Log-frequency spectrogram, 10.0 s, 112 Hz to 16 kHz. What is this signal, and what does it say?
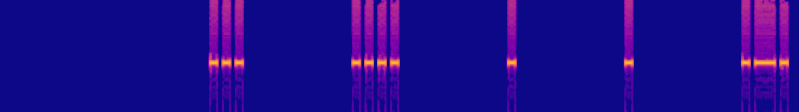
Morse code, heard as a keyed tone, about 15 wpm, spaced as for 5 wpm, 1000 Hz. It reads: SHEER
